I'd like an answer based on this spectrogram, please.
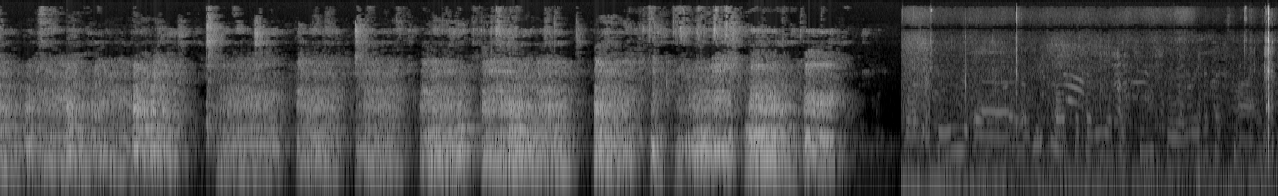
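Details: Miniature Dachshund growling in repeated low, throaty bouts about once a second for some ten seconds, then the growls stop and quieter background sound takes over.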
